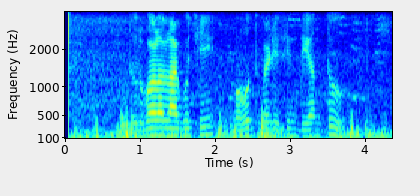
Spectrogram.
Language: Odia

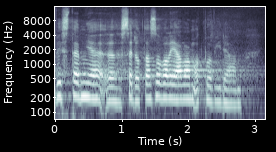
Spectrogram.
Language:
Czech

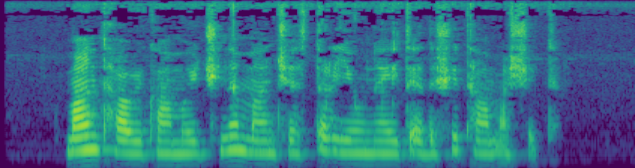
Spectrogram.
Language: Georgian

